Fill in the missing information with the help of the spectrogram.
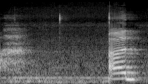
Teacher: زبان کا بیچ والا حصہ یہ اوپر کے تانوں سے چپک گیا ہے، پورا بند ہو گیا ہے، تو یہ زبان وہاں سے نہیں ہلی، تو آواز فوراً سے بند ہو گئی ہے، کیونکہ ہم نے اس کو قلقلہ کے بغیر ادا کیا ہے۔ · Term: صفت شدت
